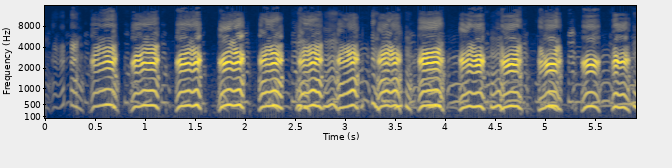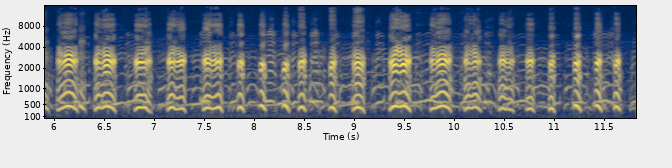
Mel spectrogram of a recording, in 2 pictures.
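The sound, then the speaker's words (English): A bird calling during its moan and bow display, giving a long, rhythmic series of many rapid, harmonic yelping notes that stay loud and even throughout. “It's often accompanied by this moaning call, or as part of the moan and bow display.”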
